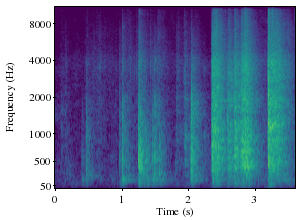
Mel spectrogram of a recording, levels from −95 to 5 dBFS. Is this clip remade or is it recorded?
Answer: recorded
